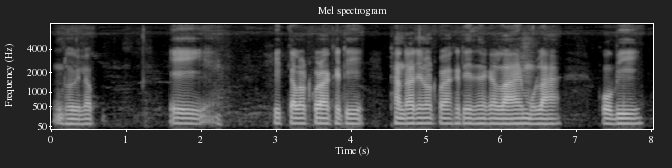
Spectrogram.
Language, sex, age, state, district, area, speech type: Assamese, male, 45-60, Assam, Dhemaji, rural, spontaneous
